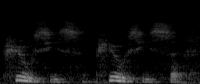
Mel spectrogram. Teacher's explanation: Questo PH, cioè il cosiddetto Φ in greco, non è una F. Il greco antico non possiede assolutamente la lettera F, è un P seguito da aspirazione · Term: P aspirato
